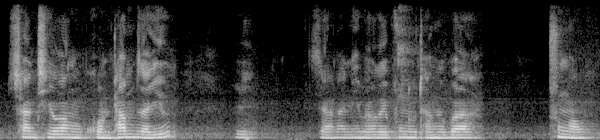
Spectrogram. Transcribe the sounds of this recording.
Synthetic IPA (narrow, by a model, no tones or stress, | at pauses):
santʰiawaŋɯkʰɔntʰamzajɯ | zananibʱaɡɯjpʰuŋnɯtʰaŋɯba | tʰuŋaw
